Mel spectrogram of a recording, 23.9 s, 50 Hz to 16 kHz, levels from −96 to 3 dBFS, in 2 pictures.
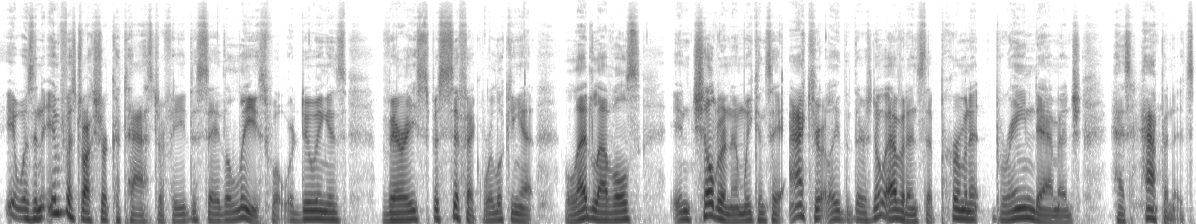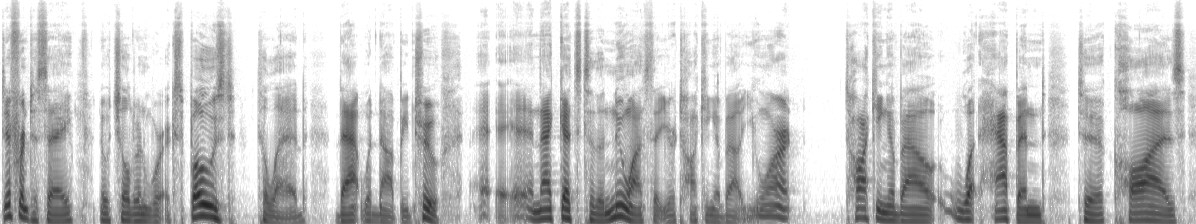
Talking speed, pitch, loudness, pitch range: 175 wpm, 120 Hz, -25 LUFS, 105-135 Hz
